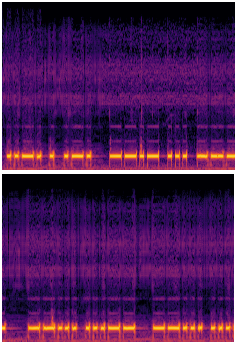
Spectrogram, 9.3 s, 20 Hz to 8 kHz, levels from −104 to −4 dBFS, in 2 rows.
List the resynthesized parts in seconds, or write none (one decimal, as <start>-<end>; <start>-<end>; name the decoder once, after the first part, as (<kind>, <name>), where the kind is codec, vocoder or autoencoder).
0.0-2.0 (vocoder, BigVGAN v2); 3.9-9.3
